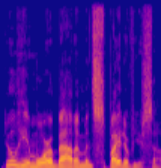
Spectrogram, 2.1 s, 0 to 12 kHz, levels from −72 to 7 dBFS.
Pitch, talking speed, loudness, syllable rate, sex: 180 Hz, 250 wpm, -15 LUFS, 5.9 syllables/s, female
